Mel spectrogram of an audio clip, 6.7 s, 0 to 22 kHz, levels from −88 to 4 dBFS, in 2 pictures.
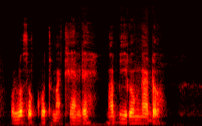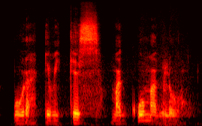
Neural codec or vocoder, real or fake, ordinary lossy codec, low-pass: codec, 44.1 kHz, 7.8 kbps, Pupu-Codec; fake; none; none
